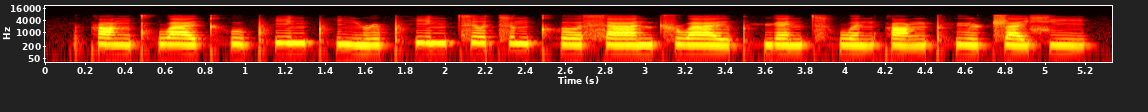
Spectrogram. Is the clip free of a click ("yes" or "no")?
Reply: yes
